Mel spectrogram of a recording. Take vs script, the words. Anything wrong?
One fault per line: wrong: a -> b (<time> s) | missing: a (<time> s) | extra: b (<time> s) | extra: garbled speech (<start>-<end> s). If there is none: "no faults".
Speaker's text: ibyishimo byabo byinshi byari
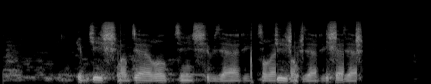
extra: garbled speech (2.6-3.6 s)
